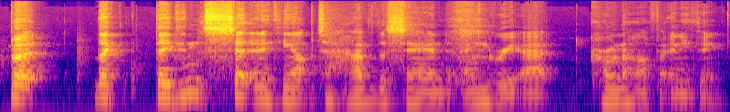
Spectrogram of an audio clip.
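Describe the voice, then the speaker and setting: A man chatting casually as a commentator, thinking aloud in a halting way. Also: mid-range voice, fairly bright tone. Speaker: creator giving episode commentary.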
